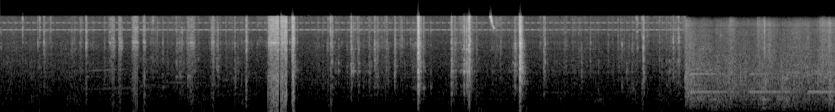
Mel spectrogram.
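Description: An old clothes dryer on a metal hand truck being moved across a pickup's bed and tipped down off the tailgate: scattered rattles and clanks, one longer scraping rumble about three seconds in, and a few sharp knocks a second later.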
